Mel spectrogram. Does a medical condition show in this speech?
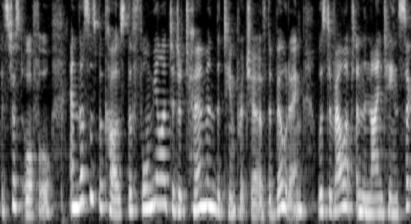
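No.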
